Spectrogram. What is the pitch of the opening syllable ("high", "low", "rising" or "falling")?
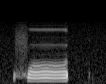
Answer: low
